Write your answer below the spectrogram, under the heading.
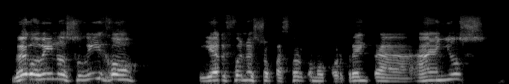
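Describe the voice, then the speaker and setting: In a dry, close sound with no echo, a man with a high pitch speaks at a fairly slow pace with ordinary pitch variation. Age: 80s+. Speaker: pastor. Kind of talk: sermon.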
